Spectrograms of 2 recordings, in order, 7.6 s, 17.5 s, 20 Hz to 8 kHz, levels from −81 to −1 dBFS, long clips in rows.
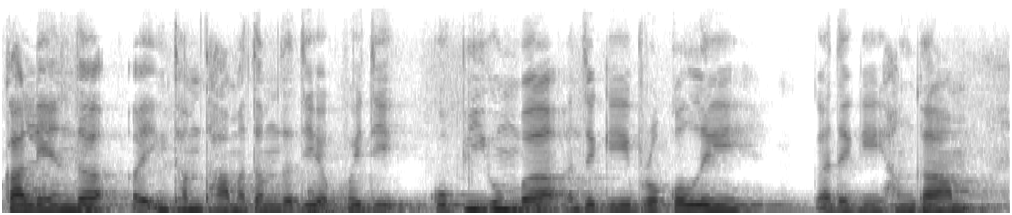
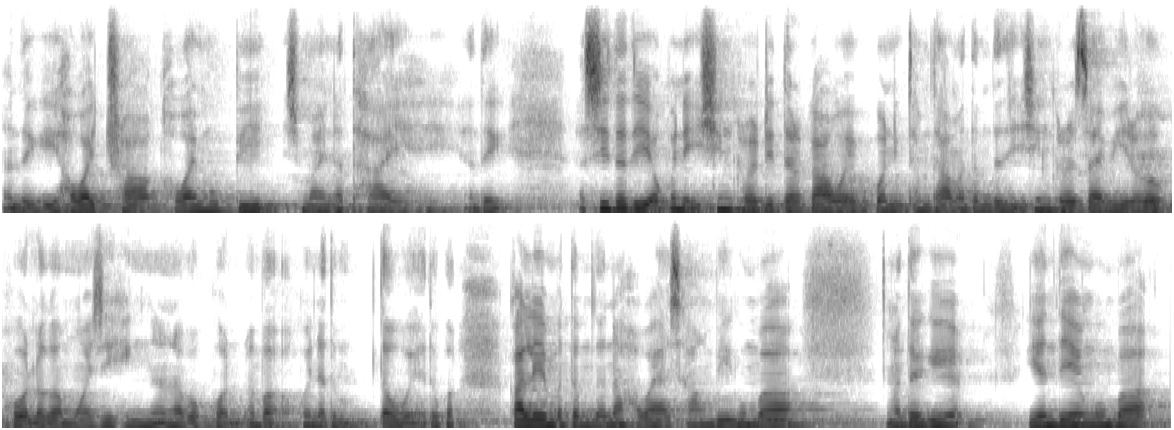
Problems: background sounds at intervals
